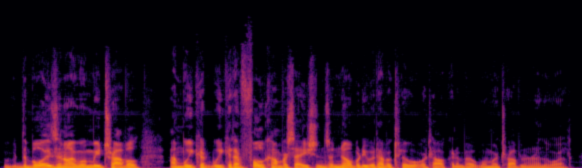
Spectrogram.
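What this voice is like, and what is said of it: Irish Dublin accent. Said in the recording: “you sound Irish now ... I think of you with your Dublin accent”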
